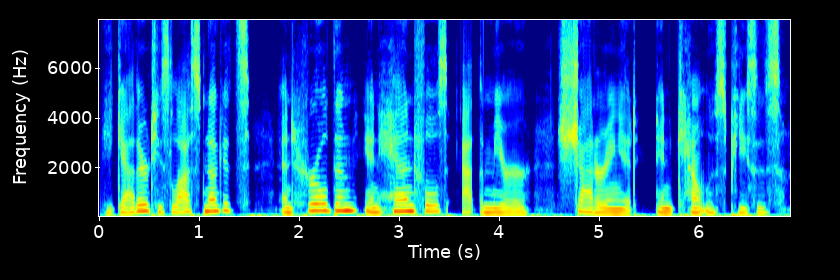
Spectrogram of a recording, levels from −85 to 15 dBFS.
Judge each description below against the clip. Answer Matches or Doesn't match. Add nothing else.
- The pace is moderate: Matches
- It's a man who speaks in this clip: Doesn't match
